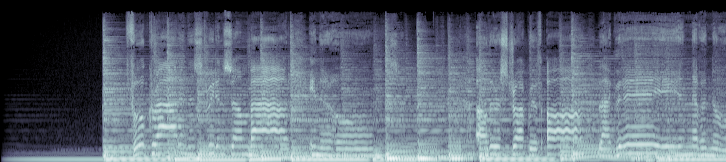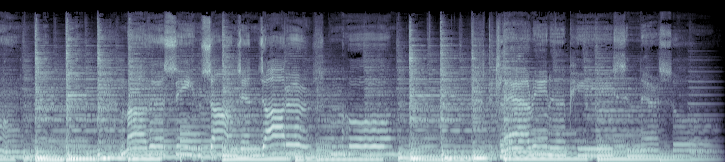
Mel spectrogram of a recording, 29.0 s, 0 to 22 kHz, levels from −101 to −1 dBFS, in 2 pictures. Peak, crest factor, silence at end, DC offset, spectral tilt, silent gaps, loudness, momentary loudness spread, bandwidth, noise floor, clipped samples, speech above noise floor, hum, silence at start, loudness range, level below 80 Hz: 0 dBFS; 14 dB; 0.2 s; under 0.1%; -5.5 dB/octave; none; -16 LUFS; 8 LU; 15.5 kHz; -38 dBFS; under 0.1%; 24 dB; none; 0.3 s; 3 LU; -22 dBFS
